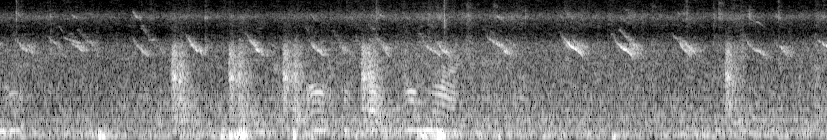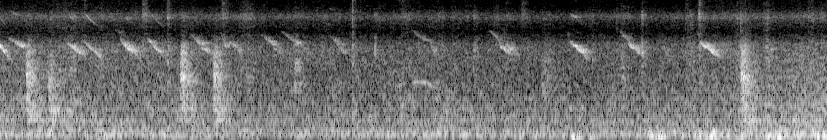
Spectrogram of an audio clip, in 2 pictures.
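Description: A hen clucks in short repeated bursts amid chirping birds and farmyard noise, with other fowl calling in the background.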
